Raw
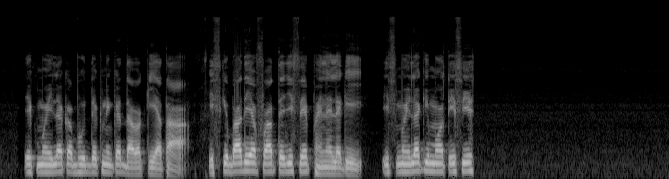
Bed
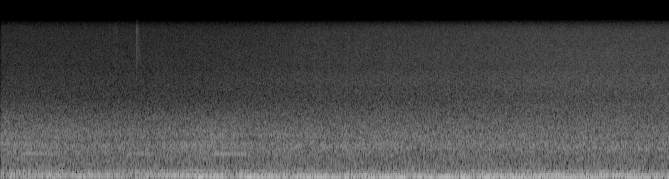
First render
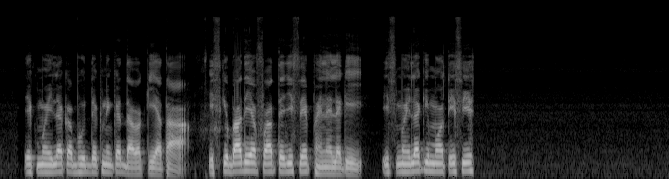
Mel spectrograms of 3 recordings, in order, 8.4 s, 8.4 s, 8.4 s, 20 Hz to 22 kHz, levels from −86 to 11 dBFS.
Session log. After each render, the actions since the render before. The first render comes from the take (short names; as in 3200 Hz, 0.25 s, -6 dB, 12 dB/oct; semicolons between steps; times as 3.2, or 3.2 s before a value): 2.26–3.05 bell 1200 Hz +13.5 dB 0.29 oct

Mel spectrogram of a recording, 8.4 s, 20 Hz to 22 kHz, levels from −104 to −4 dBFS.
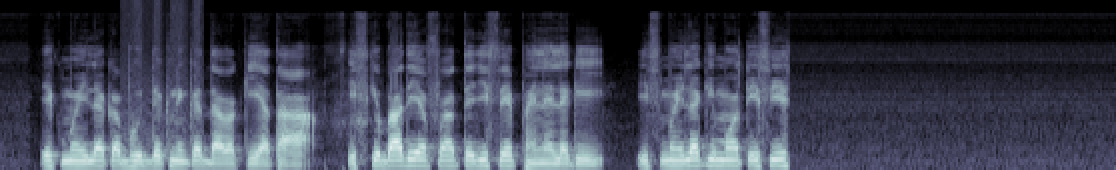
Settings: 0.9–1.53 G.711 law mismatch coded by mu; 3.01–3.64 bell 900 Hz -11 dB 0.81 oct; 4.31–4.88 air absorption 50 m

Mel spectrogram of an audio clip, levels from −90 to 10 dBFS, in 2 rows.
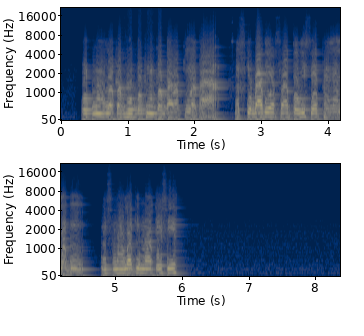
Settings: minimum comb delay 6.9 ms; resonator 130 Hz, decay 0.52 s, harmonics all, mix 70%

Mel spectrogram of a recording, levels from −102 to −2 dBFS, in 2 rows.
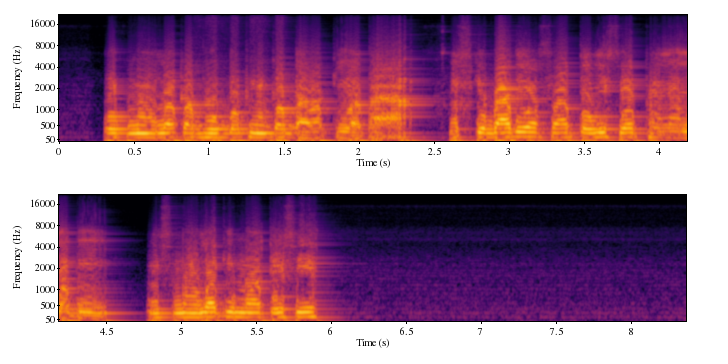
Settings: gain +10.5 dB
